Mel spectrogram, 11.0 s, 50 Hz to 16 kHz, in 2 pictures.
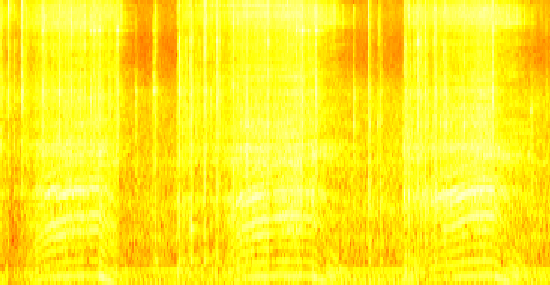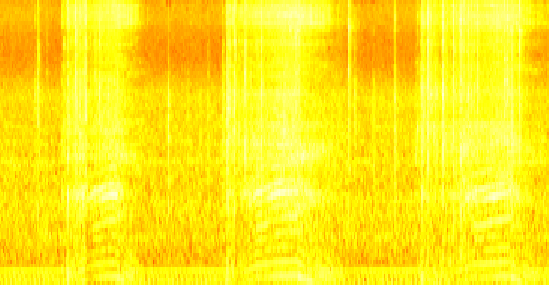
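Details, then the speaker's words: Carbureted Honda Vario 110 scooter, after electrical/starter repair: revs rising and falling about every two seconds with a coarse, rattly noise following engine speed from the CVT side; roller housing next disassembled, possibly run out of grease. Rough CVT noise. "Oke, selanjutnya kita cek bagian komponen yang berisik di bagian CVT."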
